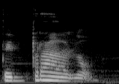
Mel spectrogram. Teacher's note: a letra E é fechada, a letra A é mais aberta e a letra O também tem um som mais fechado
